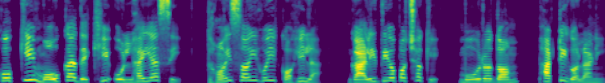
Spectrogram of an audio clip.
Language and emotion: Odia, neutral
